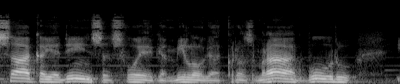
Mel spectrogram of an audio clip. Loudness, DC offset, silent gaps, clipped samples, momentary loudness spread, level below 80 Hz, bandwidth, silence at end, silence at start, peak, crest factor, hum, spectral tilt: -20 LUFS; under 0.1%; none; under 0.1%; 9 LU; -48 dBFS; 10.5 kHz; 0 s; 0 s; -2 dBFS; 18 dB; none; -6.5 dB/octave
